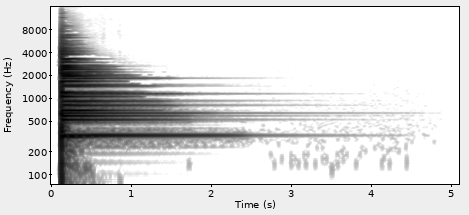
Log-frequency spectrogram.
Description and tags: A stereo recording of a fabricated steel grille struck by a rubber mallet. Rode Nt 4 > FEL battery pre amp > Zoom H2 line in.
clang, metal, metallic, percussion, steel, stereo, xy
